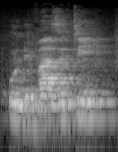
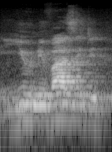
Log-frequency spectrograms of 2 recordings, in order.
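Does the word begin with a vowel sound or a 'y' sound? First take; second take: vowel sound; y sound. First: The word begins with a plain vowel sound. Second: The word begins with a 'y' sound. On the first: The speaker calls it wrong. "We don't say university" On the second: The speaker calls it right. "we say university. So there is that sound, sound of letter Y"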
